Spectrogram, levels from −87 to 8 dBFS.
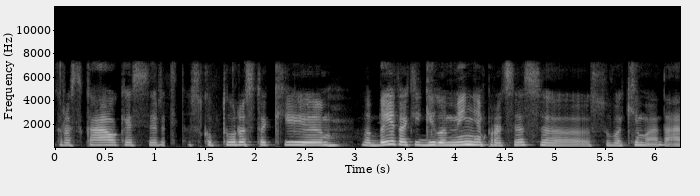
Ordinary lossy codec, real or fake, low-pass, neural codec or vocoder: AAC, 64 kbps; real; 7.2 kHz; none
